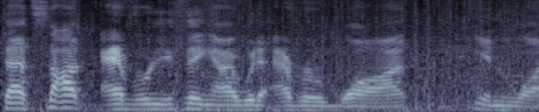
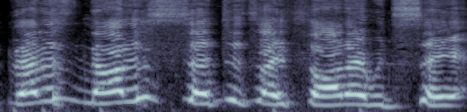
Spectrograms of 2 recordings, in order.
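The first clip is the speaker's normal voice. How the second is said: real exasperated yelling; 8 semitones higher, 11 dB louder than usual. Real, not acted. Streamer reacting to chat, loud high outburst. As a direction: let it burst out, half laughing. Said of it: "I'm going to scream".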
